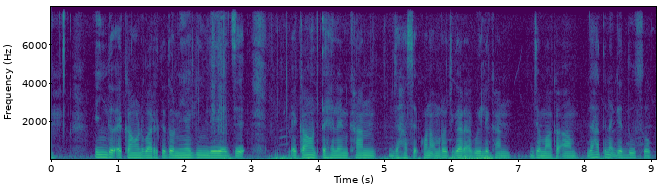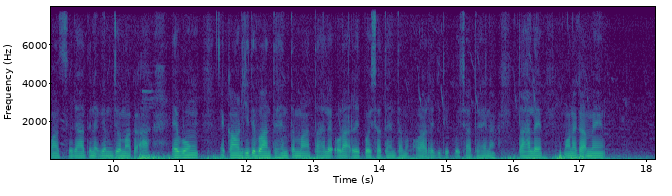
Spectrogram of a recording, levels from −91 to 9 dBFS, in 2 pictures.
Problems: none marked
